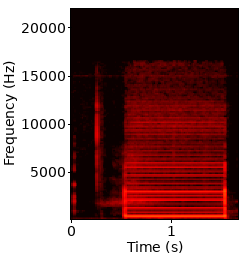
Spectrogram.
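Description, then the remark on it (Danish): A single steady telephone ringing tone sounds for about a second, loud and clear, as a call is placed, with faint background noise before and after and no talking. “Skal vi ringe ham op? Jeg har ringet, skulle se ham.”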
